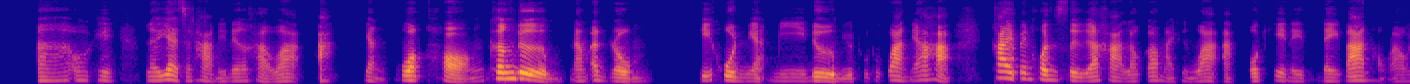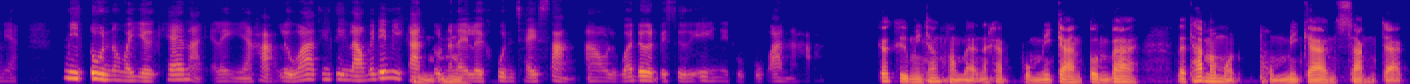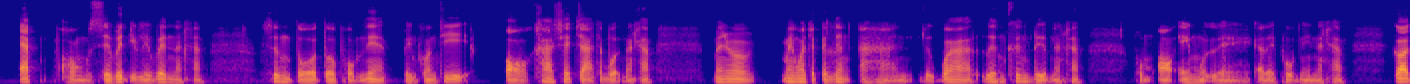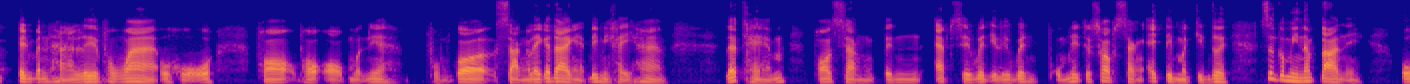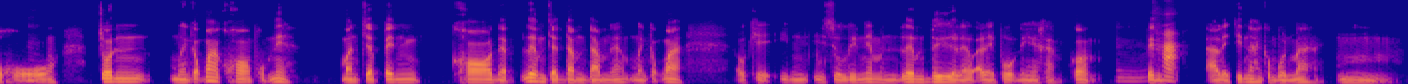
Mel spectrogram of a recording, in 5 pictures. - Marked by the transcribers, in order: other background noise
- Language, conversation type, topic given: Thai, advice, คุณควรเริ่มลดการบริโภคน้ำตาลอย่างไร?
